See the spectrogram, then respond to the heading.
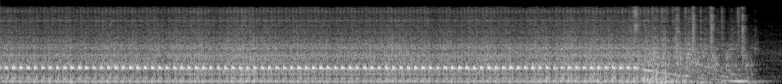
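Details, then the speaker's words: Small single-cylinder engine converted to propane/natural gas with a new NGK spark plug, cold started, loaded by a grid-tie inverter: runs steady and even at about three and a half beats a second, then shuts down cleanly; normal running. "So as you can see from that, it cold started no problem, it ran really well."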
